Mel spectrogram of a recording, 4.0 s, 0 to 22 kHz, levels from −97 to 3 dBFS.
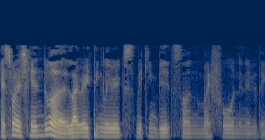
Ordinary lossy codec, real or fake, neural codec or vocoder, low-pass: MP3, 24 kbps; real; none; 7.2 kHz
